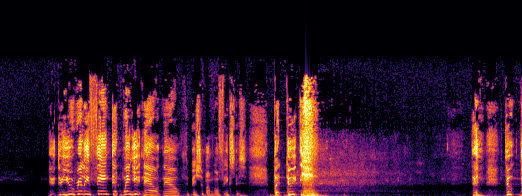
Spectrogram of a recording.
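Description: A man preaches with animation through a microphone, his voice echoing in a large hall.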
